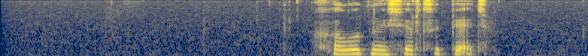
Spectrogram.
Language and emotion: Russian, neutral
